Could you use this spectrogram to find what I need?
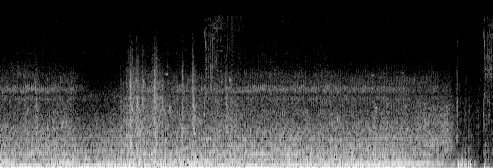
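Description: A car engine rumbles steadily as a car drives over rough ground.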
